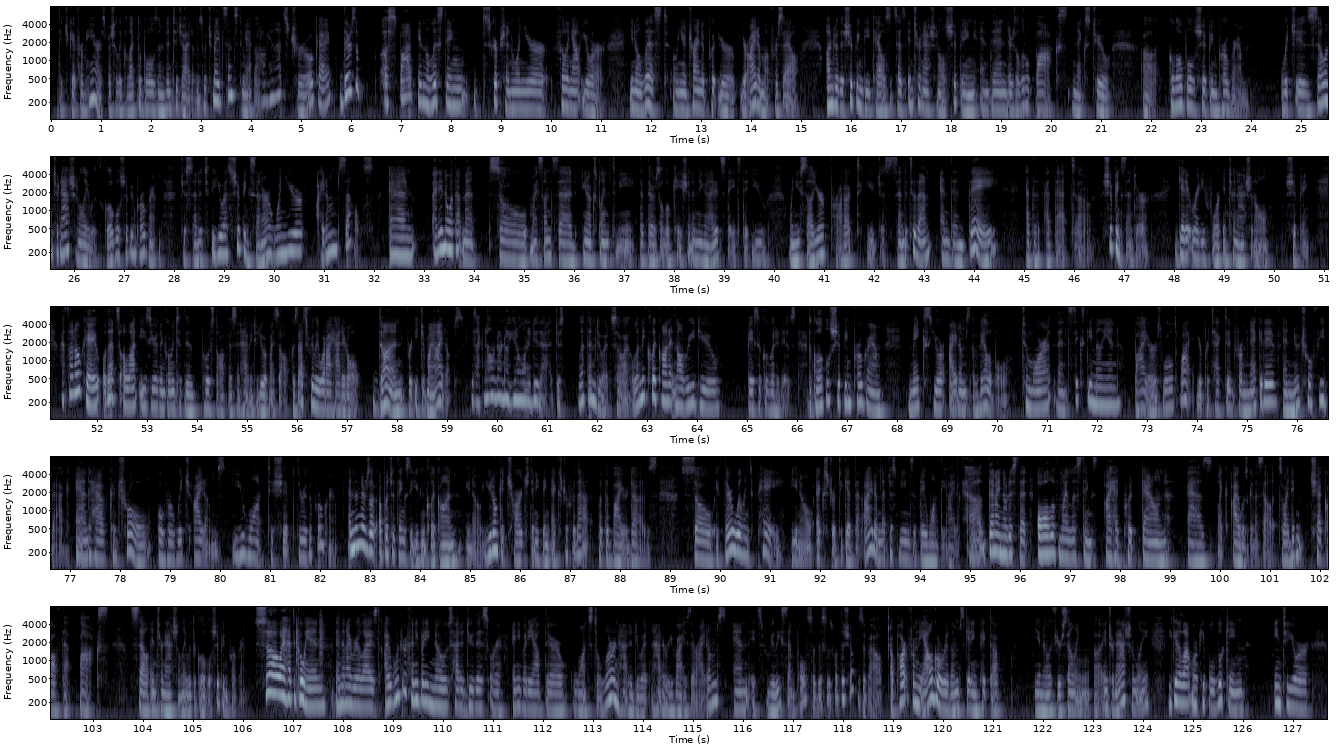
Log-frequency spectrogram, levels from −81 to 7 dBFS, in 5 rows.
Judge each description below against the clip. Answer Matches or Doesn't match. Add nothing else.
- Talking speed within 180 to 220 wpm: Matches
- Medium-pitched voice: Matches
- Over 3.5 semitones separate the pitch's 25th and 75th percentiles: Matches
